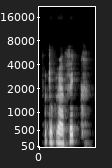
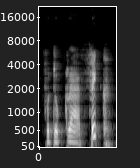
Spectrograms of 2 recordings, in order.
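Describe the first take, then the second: First: It is said plainly with no marked stress. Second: It is said with one syllable clearly stressed. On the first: "I am saying it very plainly first" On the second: "Then we will say it with the stress"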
